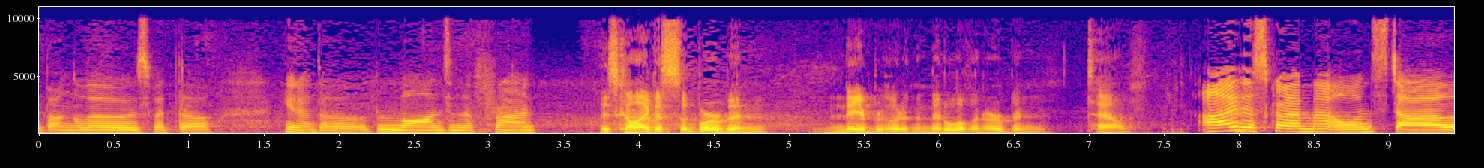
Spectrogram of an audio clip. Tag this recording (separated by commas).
Speech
